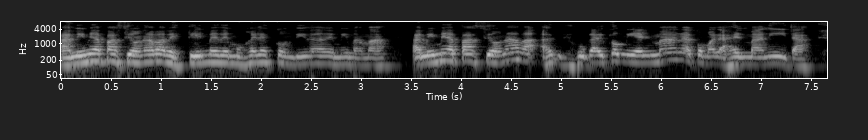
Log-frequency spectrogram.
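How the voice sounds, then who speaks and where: At a moderate pace, a man uses a normal speaking voice with a fairly high pitch. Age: 60s. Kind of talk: testimony.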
